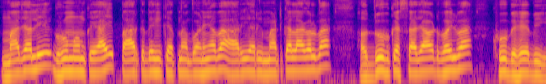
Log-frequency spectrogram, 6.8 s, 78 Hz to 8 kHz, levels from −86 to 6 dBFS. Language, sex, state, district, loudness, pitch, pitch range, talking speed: Bhojpuri, male, Bihar, Muzaffarpur, -12 LUFS, 160 Hz, 150-170 Hz, 200 wpm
